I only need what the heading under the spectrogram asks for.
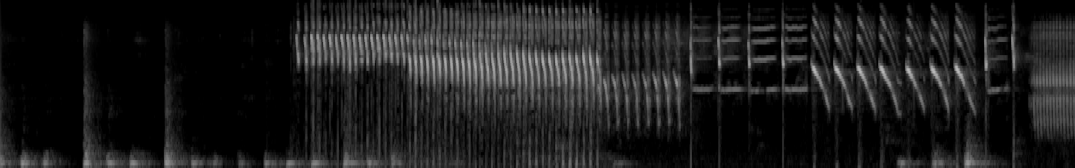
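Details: Excited male canary singing as birds are readied for breeding: a dense high buzzing trill for three seconds, then rapid repeated sharp chirps and downslurred notes, after low soft clicks and thumps at the start.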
